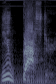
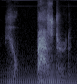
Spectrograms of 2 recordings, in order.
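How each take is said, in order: First: It is said aloud in a normal voice. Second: It is whispered very quietly.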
